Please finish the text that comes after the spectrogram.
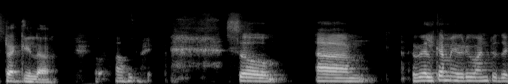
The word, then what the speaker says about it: Taqelah: to present at tequila singapore how do you pronounce it tequila right yes it's tequila so welcome everyone to the show and i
